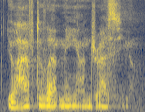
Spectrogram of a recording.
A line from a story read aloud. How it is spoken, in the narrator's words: he responds so gently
